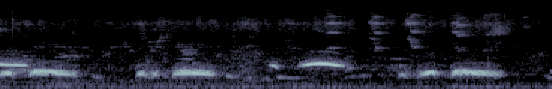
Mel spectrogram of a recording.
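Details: Zebra dove in full song: repeated mellow low coos alternating with a higher arched whistled tone, phrases spaced about a second apart, clear against a quiet background.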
